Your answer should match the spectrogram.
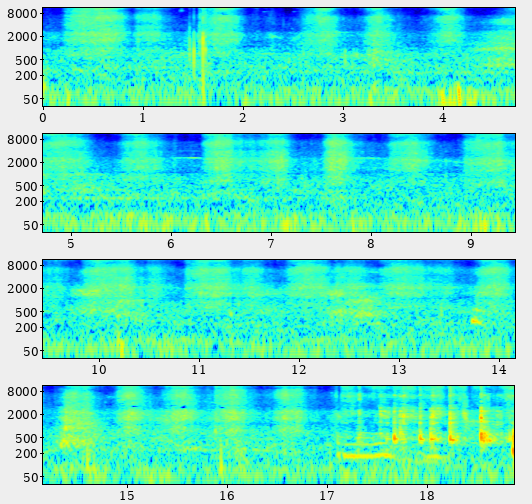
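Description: Dry grass broom (jhadu) sweeping packed earth, one swish about every half second in a steady rhythm.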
